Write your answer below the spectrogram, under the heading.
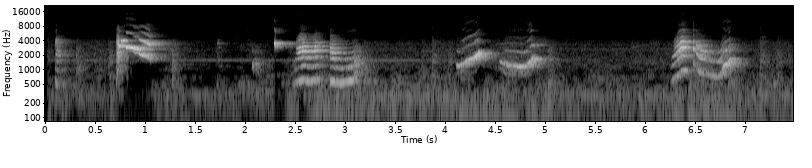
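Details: A talking rose-ringed parakeet (ringneck) gives four short bursts of raspy, speech-like syllables, each about a second long and a second or two apart, over a faint low hum.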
